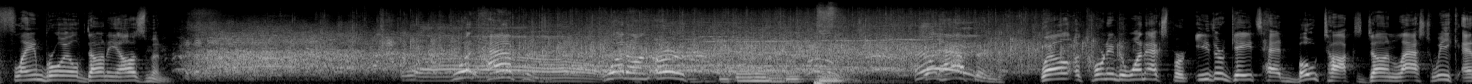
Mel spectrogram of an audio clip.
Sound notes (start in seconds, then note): 1.7 laughter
